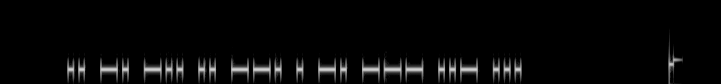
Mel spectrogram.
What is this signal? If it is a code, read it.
Morse code, heard as a keyed tone, about 22 wpm, 700 Hz. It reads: INDIGENOUS
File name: practice / 22wpm / 10 Letter Words - First 3 Letters Given - 22wpm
